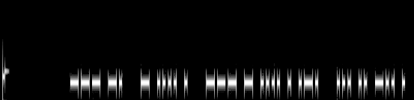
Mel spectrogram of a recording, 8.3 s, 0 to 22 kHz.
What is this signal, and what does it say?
Morse code, heard as a keyed tone, about 22 wpm, 700 Hz. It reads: ON THE OTHER SIDE
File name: practice / 22wpm / Sentences with 2-Word Phrases - 22wpm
